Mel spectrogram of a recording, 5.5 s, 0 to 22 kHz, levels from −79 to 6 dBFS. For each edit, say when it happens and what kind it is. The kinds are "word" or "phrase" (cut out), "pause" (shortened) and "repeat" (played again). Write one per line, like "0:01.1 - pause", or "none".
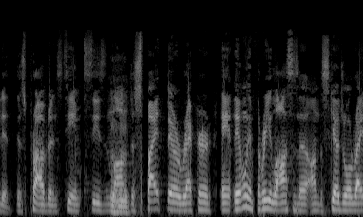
0:01.3 - word
0:03.2 - pause
0:03.8 - word
0:04.5 - word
